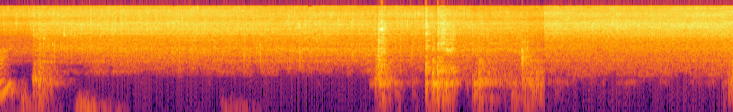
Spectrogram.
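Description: Chopped tomatoes sizzling as they hit hot coconut oil in a steel kadai, a steady frying hiss. A metal spatula scrapes and knocks against the pan a few times about four to five seconds in as the tomatoes are stirred.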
